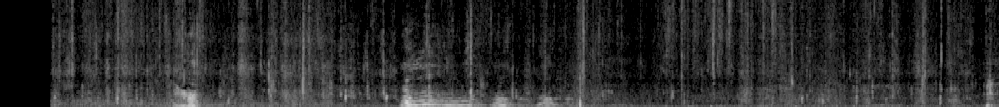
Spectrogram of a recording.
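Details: Wild boar at Arroyo Frío, Cazorla, Spain, being fed by people, give a short burst of harsh, nasal grunts and squeals as more arrive. Quiet human voices nearby tell them not to fight.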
